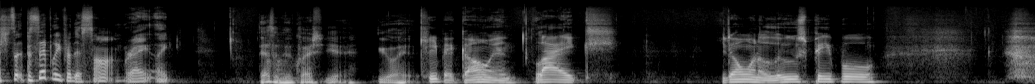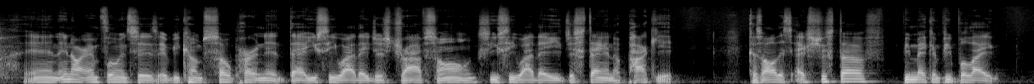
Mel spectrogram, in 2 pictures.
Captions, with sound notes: Specifically for this song, right, like? - That's a good question. Yeah. You go ahead. - Keep it going. Like you don't wanna lose people. [inhales sharply] [sighs] And in our influences it becomes so pertinent that you see why they just drive songs. You see why they just stay in a pocket, 'cause all this extra stuff be making people like,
